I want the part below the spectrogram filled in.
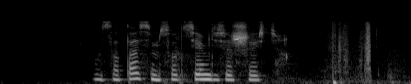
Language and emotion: Russian, neutral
